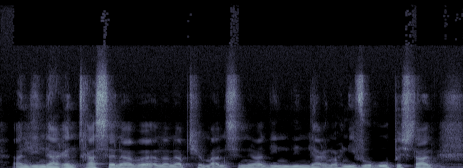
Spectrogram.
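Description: The man's voice has a dark, mellow tone. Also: quiet background. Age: 40s. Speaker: chef. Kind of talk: interview. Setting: office studio. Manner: halting.

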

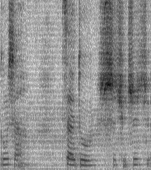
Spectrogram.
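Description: Noticeable background noise runs behind a woman. She speaks at a very slow pace in a high pitch. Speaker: amateur audiobook narrator. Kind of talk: reading aloud.

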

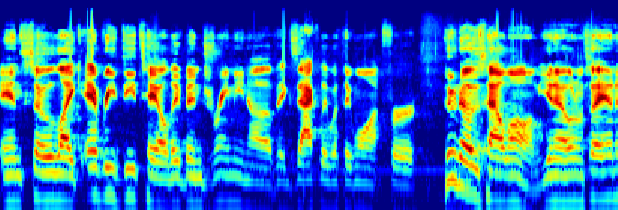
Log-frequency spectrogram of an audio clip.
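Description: A man talks at a moderate pace and medium pitch, with ordinary pitch variation and hardly any pauses. He has a normal speaking voice. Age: 40s. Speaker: custom home builder and YouTuber. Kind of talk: casual interview chat.

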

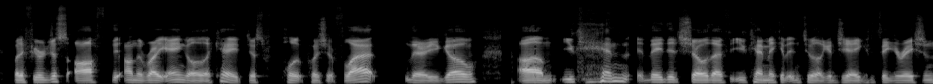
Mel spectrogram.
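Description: A man talks at a moderate pace in a plain, everyday voice, fairly low in pitch with ordinary pitch variation. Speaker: co-host. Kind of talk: casual chat. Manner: casual, filler-heavy.

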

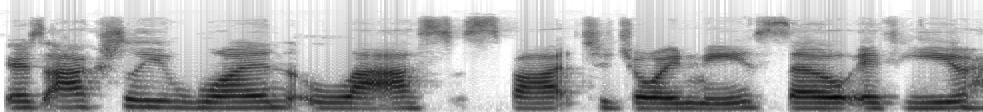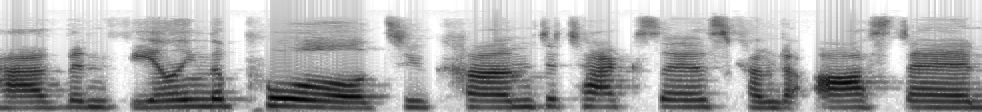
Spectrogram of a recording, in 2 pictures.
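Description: Her tone bright and sharp, a woman with a fairly high pitch speaks at a fairly slow pace in a monotone, flat intonation, with hardly any pauses. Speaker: podcast host. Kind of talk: podcast monologue.

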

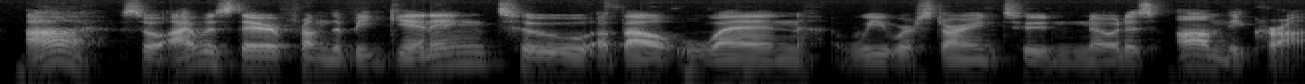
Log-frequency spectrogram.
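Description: Fairly low-pitched, this man speaks at a fairly slow pace with lively intonation and hardly any pauses. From US, Oregon (Eugene). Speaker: English teacher, podcaster. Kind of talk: interview, casual chat.

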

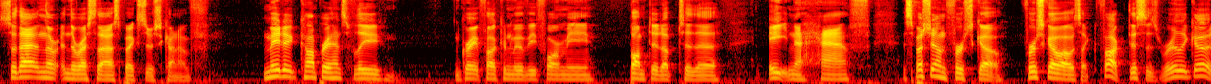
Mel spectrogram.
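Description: A man at medium pitch and a fairly quick pace, lively in intonation, an unremarkable speaking voice on a very clean recording with a silent background. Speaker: podcast host. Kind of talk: casual chat. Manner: casual, overlapping banter.

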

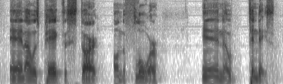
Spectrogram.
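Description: A man with an American accent, fairly low in pitch, with ordinary pitch variation, a very slow pace and long, frequent pauses. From US South, Mississippi (Natchez area). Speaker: new home sales rep. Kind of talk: casual chat.

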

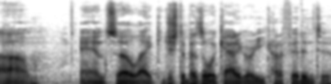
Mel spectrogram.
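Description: Somewhat breathy, a man with a very deep, low pitch talks at a very fast pace in a monotone, flat intonation. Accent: American. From Dallas, Texas (Nigerian family). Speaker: entrepreneur. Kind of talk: interview.

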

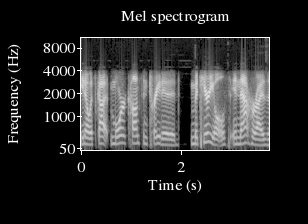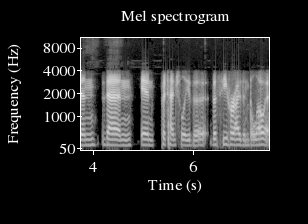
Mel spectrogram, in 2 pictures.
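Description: A plain, everyday voice with an American accent, spoken at a moderate pace with fairly even intonation. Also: woman, fairly low pitch for a woman. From US Midwest (Iowa). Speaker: soil scientist. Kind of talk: interview.

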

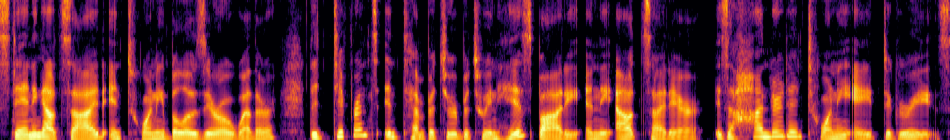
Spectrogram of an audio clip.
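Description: On a very clean recording with a silent background, a woman uses an ordinary speaking voice, fairly low in pitch, with lively intonation at a moderate pace. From US Midwest, Wisconsin. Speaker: podcast host. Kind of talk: devotional podcast narration.

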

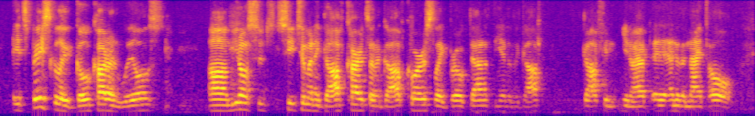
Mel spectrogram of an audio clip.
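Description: Speaking fairly quickly with an American accent, a man uses a normal speaking voice, fairly high in pitch, with fairly even intonation. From Michigan, near Detroit. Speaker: guest, physics graduate and Tesla road-tripper. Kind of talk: casual chat.

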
